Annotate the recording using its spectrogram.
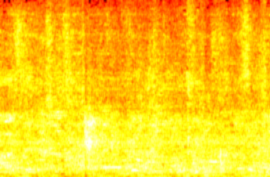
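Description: Pool balls clack together as a shot is played.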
